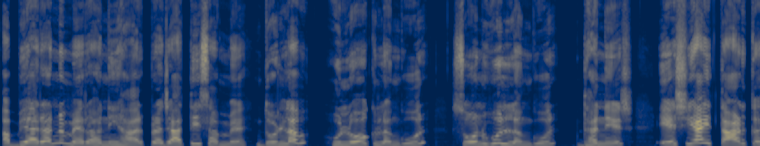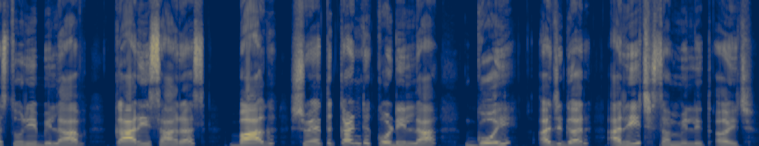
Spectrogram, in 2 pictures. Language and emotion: Maithili, neutral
